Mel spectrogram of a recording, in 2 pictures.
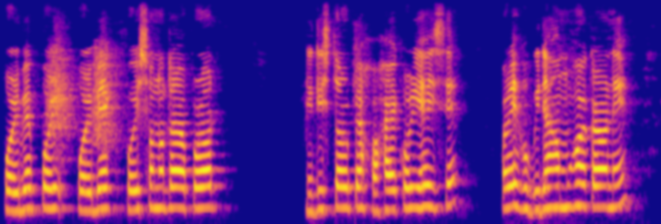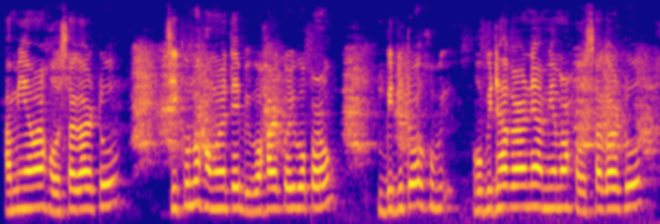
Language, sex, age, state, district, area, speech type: Assamese, male, 18-30, Assam, Lakhimpur, rural, spontaneous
